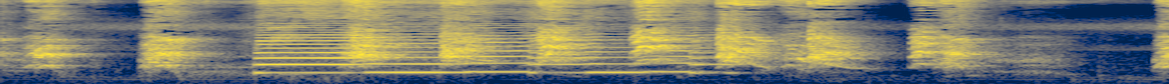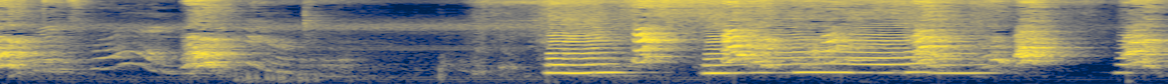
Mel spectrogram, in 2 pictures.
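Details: Pet Yorkshire Terrier joining in with a child's saxophone playing, giving wavering, rising and falling howls and yips between and over long held saxophone tones; short bursts of speech in the gaps.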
